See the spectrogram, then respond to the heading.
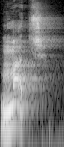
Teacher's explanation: In British pronunciation, R is silent here.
